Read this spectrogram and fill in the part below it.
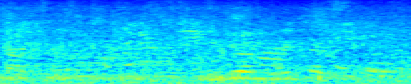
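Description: A group of young men talk casually nearby.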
